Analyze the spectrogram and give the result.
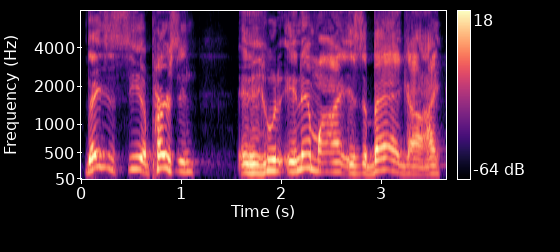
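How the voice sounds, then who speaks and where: A man's voice: on the high side, normal speed. A man telling stories in casual podcast chat, acting out the people he quotes. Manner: animated, acts out quoted people.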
